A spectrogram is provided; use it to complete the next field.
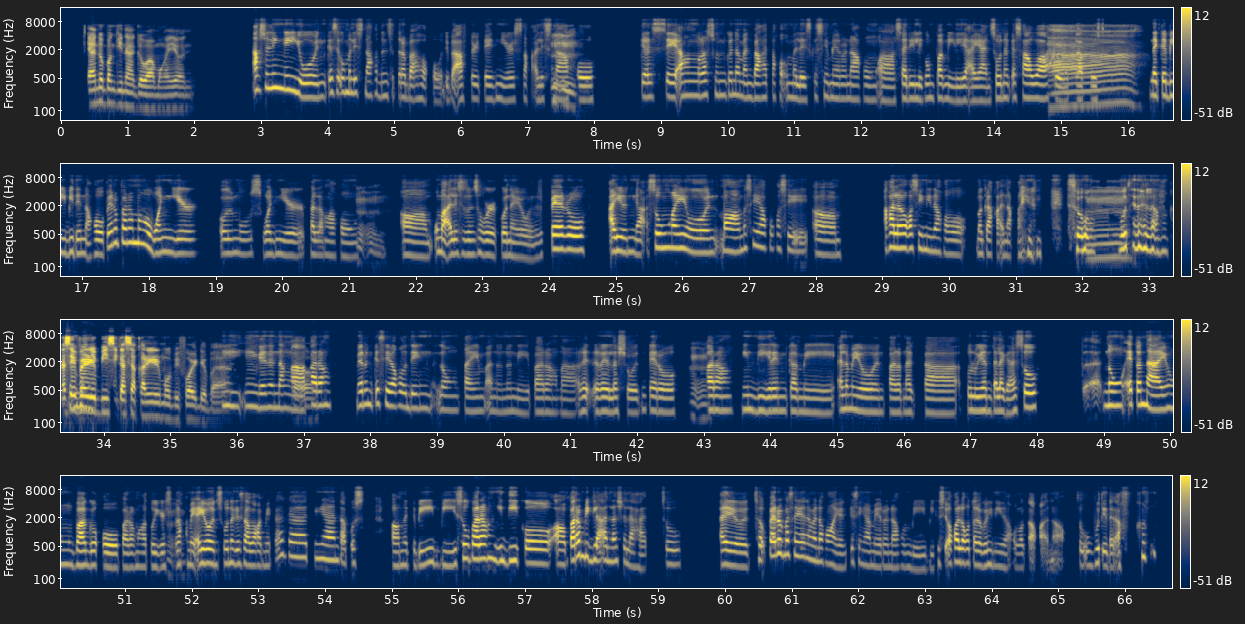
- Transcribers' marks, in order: in English: "Actually"; tapping; drawn out: "Ah"; other background noise; in English: "almost"; laughing while speaking: "ayun. So, buti na lang, 'yon"; in English: "very busy"; in English: "long time"; laughing while speaking: "lang"; chuckle
- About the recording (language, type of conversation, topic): Filipino, podcast, Ano ang mga tinitimbang mo kapag pinag-iisipan mong manirahan sa ibang bansa?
